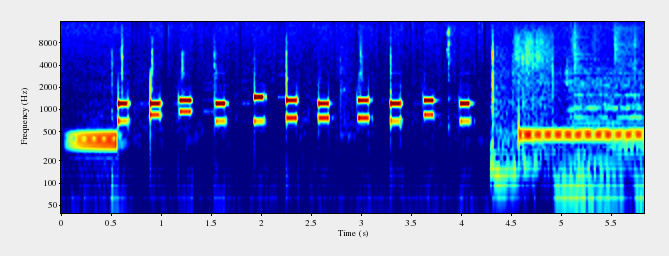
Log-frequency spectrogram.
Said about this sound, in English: Well, you heard the dial tones, Father. You did. I'm sure of it. I did.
